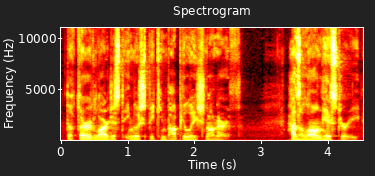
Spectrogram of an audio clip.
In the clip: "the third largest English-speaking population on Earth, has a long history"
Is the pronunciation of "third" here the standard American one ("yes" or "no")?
yes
